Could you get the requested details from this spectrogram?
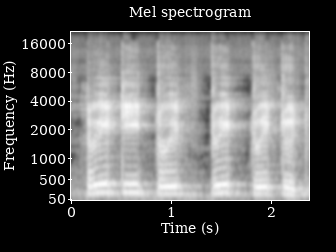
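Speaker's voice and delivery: usual speaking voice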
